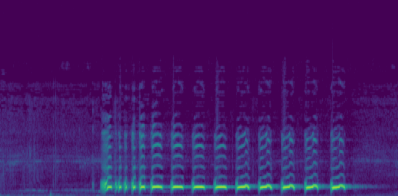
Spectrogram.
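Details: Local Indonesian zebra dove singing actively, meant to provoke other doves into answering: one loud phrase of about thirteen rapid, evenly spaced cooing notes, slightly wavering, over about two and a half seconds. A quiet low rumble sits beneath.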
